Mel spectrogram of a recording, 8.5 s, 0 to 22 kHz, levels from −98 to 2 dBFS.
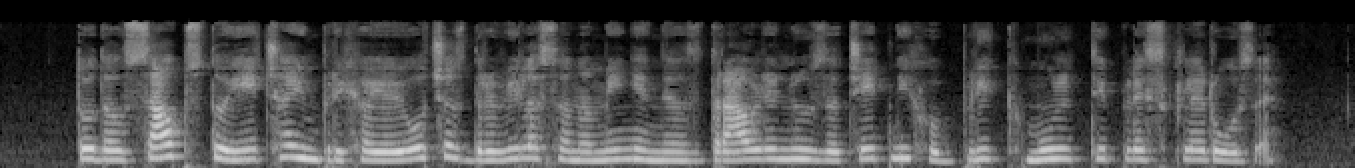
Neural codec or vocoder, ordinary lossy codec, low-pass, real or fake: none; AAC, 32 kbps; 19.8 kHz; real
